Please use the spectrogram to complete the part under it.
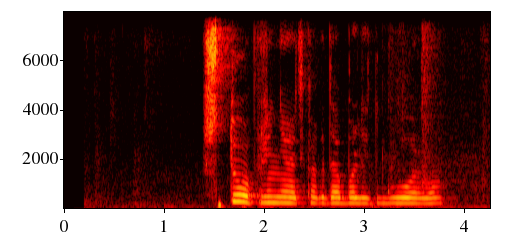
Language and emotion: Russian, sad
